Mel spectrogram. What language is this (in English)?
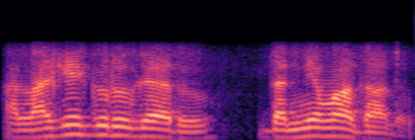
Telugu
